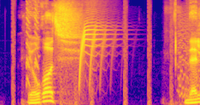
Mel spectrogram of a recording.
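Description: A bright electronic chime rings out, rising in quick steps.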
